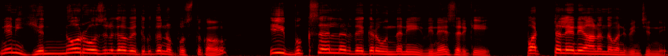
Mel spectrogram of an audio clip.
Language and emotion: Telugu, happy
